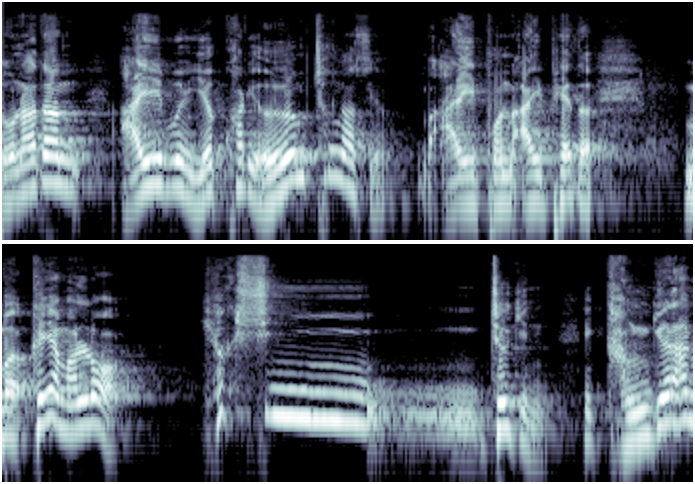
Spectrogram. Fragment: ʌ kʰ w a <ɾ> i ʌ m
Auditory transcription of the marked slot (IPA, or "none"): ɾ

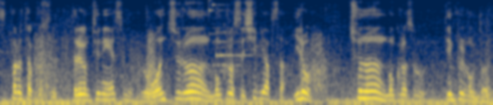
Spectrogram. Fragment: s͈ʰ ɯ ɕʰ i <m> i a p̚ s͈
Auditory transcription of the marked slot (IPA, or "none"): b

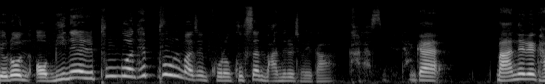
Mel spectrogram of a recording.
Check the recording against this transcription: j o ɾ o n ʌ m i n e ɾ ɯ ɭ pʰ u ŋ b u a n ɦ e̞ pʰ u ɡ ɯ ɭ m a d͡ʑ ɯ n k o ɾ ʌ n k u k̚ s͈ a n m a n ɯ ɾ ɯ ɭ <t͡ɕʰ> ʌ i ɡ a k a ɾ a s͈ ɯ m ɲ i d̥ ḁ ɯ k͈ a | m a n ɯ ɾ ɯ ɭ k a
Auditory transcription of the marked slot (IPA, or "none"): t͡ɕ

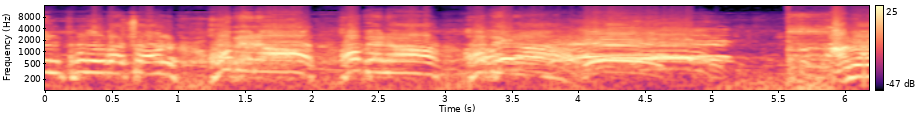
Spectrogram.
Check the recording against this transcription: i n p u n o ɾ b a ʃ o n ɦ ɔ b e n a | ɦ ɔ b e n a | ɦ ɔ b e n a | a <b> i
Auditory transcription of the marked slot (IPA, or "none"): m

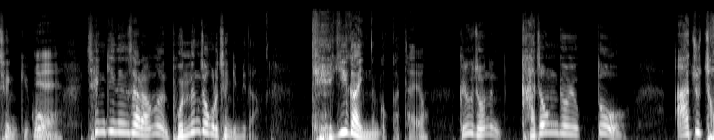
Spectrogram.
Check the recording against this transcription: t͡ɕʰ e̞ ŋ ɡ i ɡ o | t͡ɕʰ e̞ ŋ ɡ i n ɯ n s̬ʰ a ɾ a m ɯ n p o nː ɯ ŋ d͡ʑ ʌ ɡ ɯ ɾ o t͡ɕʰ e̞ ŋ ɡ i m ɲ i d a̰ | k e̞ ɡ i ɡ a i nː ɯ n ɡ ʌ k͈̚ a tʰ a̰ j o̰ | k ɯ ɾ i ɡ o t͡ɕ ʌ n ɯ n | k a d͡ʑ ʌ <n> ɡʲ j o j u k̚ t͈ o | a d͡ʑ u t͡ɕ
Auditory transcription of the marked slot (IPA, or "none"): ŋ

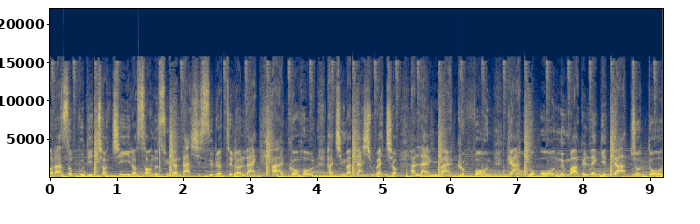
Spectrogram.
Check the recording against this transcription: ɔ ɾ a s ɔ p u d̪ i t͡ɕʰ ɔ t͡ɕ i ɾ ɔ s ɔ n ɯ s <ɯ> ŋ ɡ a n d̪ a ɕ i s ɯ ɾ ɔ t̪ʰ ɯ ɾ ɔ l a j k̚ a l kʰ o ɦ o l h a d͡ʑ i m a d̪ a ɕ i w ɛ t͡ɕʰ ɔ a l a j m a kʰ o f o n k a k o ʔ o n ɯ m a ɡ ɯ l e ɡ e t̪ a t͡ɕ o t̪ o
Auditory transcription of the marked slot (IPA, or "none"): u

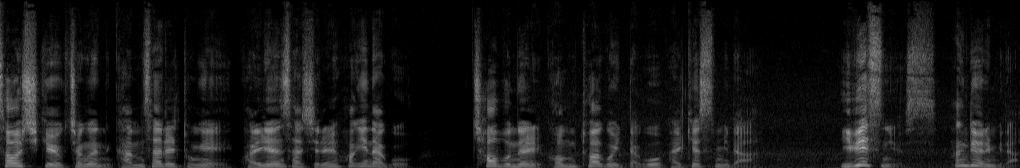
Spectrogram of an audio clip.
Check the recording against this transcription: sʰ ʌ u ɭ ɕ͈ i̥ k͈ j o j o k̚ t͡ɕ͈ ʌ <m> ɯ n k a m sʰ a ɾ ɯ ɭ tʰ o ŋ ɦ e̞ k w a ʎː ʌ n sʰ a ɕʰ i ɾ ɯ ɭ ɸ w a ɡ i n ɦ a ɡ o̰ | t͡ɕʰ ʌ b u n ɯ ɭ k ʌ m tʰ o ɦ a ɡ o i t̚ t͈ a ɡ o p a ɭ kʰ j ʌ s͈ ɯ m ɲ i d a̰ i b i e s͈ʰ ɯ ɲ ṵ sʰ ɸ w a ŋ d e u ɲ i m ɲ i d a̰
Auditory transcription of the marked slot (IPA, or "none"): ŋ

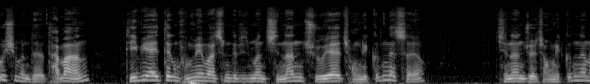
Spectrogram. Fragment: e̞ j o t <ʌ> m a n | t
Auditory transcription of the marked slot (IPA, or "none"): a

